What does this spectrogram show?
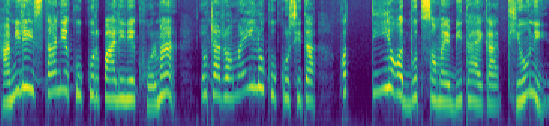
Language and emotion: Nepali, happy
